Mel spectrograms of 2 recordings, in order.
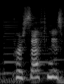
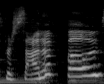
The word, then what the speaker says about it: Persephone: persephone i'm so sorry i accidentally pronounced persephone's persona phone sometimes because i look at it and i see phone it's persephone i looked up the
